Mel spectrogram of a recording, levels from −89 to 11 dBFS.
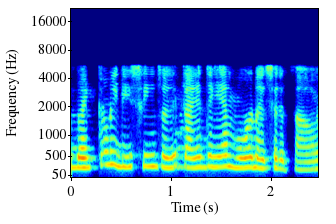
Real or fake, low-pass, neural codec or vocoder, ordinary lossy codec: fake; 5.4 kHz; codec, 24 kHz, 0.9 kbps, WavTokenizer, medium music audio release; none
